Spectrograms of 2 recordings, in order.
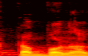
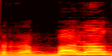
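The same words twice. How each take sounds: First: ربنا said "rabbuna", u after the b; alternative reading. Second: ربنا said "rabbana", a after the b; original reading. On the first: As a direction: round the middle vowel of ربنا to u. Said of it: "ربنا بھی پڑھا جا سکتا تھا". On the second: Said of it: "بھی پڑھا جا سکتا تھا". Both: Shown as a demonstration.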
